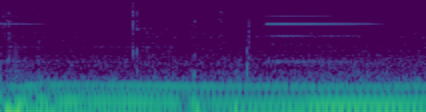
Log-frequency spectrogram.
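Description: A Jeep Wrangler engine starting and settling into a steady, deep idle rumble, close by and continuous, with a few faint clicks and a brief electronic tone over it.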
